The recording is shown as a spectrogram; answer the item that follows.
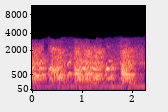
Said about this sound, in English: the dogs around the cabin began to bark.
